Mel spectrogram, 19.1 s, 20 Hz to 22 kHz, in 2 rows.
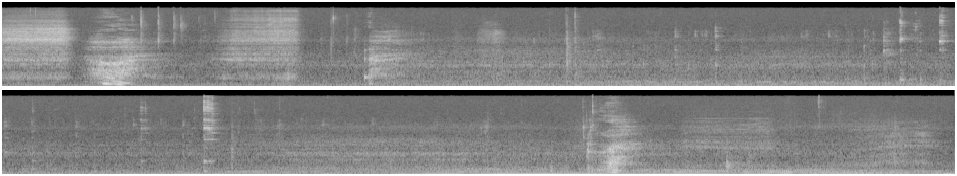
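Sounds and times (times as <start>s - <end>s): cutlery clinking against dishes: 8.8s - 10.0s, 10.9s - 11.8s.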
